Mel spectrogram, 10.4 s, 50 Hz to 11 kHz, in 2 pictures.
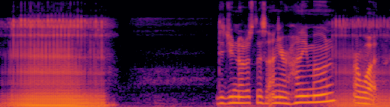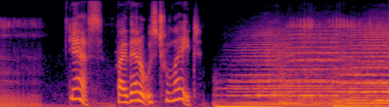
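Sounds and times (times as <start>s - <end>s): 
man snoring: 0.0s - 1.6s, 4.4s - 5.8s, 9.1s - 10.1s
speech: 2.9s - 5.2s, 6.1s - 8.0s.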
